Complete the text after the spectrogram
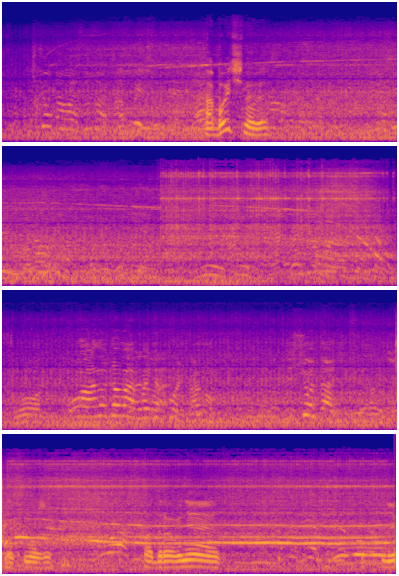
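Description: A truck engine runs and revs.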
